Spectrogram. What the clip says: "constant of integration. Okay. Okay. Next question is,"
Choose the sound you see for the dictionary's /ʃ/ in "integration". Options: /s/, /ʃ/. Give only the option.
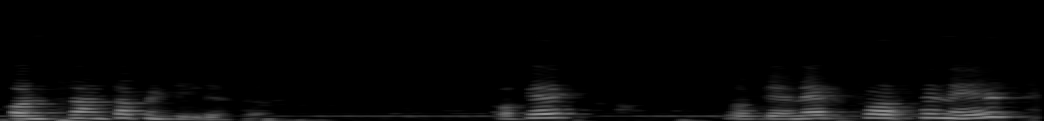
/s/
